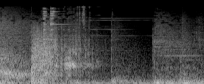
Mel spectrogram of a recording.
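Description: Animated-film action soundtrack: dramatic score under battle sound effects, with a deep boom right at the start and a burst of crashing noise about half a second in.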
